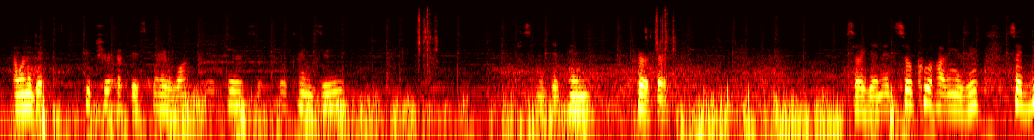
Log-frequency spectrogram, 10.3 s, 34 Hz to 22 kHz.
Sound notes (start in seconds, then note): 4.1 camera clicking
